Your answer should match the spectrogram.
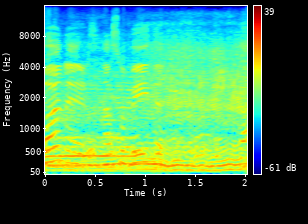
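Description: Two-stroke 85cc motocross bikes running on the track. There is a sharp rise in engine pitch at the start as a bike revs up, then wavering engine notes as the riders accelerate and shift.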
